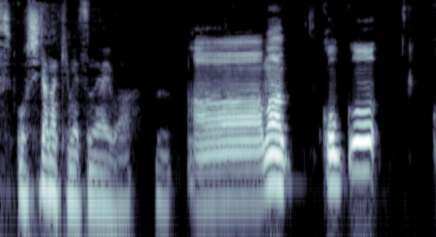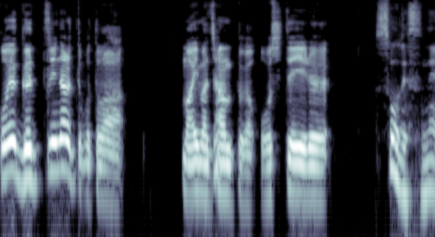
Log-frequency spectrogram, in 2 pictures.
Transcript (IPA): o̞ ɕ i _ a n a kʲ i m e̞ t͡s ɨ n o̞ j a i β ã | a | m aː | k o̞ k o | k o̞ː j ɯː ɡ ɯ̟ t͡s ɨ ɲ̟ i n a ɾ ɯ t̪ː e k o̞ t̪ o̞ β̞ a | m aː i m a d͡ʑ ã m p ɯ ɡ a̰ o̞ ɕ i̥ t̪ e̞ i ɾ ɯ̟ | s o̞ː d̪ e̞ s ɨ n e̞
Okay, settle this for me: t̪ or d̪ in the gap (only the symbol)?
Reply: d̪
